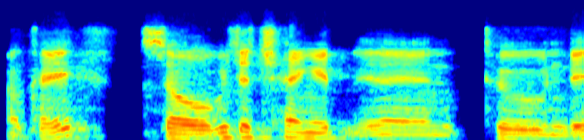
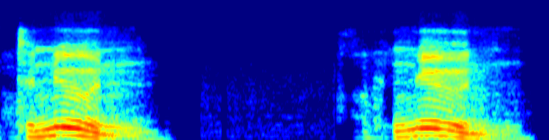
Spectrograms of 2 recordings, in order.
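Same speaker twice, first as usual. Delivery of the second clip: "afternoon" with NOON strong, falling; stress on last syllable; 2 semitones higher, 3 dB louder than usual. Shown as a demonstration. Teacher reading out the last column, final-syllable stress on "afternoon". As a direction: punch NOON in each "afternoon". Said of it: "stress at the end".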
